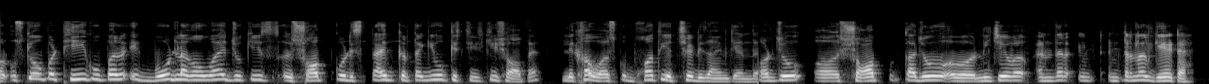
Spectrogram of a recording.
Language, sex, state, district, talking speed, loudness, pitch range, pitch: Hindi, male, Chhattisgarh, Korba, 225 wpm, -16 LUFS, 170-205 Hz, 190 Hz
